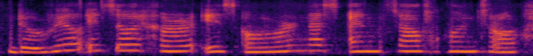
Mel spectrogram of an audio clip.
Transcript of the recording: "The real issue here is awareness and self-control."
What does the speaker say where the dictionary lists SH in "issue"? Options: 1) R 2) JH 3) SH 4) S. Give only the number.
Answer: 4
